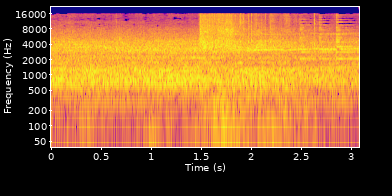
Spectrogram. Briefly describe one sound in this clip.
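A body crashes heavily onto a wooden table.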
